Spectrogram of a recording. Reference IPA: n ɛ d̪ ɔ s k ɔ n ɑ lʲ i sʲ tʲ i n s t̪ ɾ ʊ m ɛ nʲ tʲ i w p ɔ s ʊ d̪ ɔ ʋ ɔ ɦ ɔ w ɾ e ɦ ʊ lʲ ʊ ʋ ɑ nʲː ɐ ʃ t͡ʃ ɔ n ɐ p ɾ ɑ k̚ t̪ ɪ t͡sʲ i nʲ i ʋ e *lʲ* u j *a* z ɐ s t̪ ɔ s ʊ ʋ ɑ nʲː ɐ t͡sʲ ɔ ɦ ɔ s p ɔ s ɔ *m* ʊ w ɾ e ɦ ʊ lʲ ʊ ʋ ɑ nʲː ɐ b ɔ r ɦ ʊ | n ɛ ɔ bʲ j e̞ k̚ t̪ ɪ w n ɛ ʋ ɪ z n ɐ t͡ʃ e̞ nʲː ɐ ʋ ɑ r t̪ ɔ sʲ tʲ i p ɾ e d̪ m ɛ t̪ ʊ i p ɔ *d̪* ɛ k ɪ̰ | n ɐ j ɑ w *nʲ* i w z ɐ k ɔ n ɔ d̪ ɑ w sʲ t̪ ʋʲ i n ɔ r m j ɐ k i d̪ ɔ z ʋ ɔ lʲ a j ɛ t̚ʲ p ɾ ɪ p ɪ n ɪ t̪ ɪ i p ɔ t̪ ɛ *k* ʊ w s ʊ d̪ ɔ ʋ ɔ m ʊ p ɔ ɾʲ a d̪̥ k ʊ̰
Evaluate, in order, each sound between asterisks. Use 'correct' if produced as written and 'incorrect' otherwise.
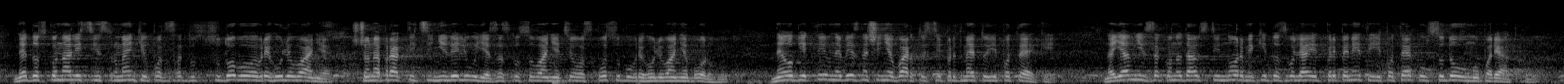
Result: correct, incorrect, incorrect, incorrect, correct, correct

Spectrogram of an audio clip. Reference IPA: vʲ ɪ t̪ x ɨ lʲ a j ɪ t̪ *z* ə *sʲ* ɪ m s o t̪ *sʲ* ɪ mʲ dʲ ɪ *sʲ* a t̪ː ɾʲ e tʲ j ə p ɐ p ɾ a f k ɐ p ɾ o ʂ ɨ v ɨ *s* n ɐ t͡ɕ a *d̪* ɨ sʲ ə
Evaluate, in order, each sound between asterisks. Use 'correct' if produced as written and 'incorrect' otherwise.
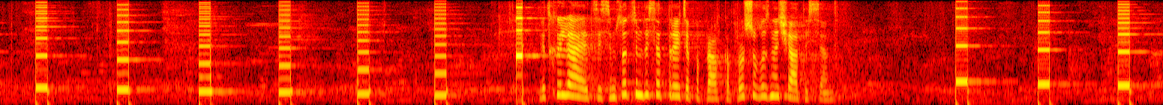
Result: incorrect, correct, correct, correct, incorrect, incorrect

